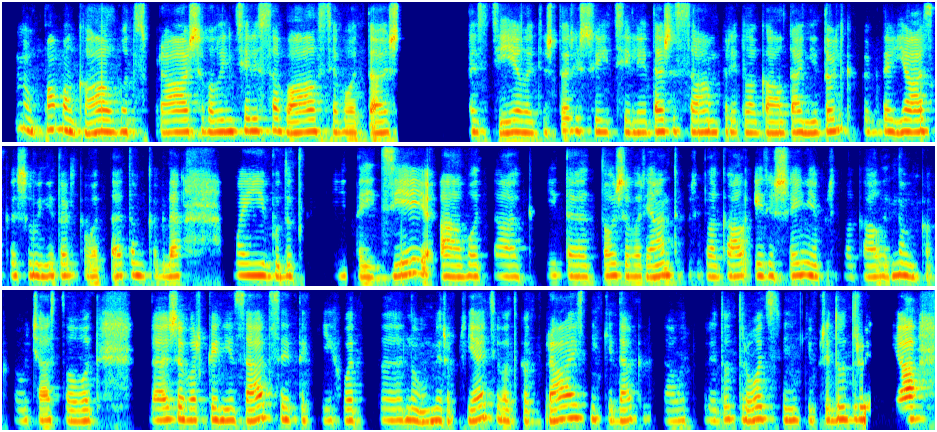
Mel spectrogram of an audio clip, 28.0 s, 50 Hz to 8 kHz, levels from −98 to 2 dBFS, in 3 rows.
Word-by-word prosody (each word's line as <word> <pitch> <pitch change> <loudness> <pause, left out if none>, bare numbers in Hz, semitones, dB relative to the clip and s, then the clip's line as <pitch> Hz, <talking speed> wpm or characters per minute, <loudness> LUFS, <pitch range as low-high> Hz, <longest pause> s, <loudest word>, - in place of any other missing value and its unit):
ну, 240 -5 -2
помогал, 205 -4 +2
вот, 200 0 -1
спрашивал, 200 +1 +2
интересовался, 210 -1 +2
вот, 95 - -2
да, 190 +1 +4
что - - +3 0.7
сделать, 195 -1 0
что 190 +4 +1
решить, 205 -2 -2
или 195 -1 -1
даже 205 +2 +4
сам 200 -1 0
предлагал, 190 -2 -2
да. 195 - +2
Не 185 0 +2
только 215 +4 0
когда 200 +1 -5
я 205 0 +4
скажу, 210 0 -2
не 200 +1 0
только 205 +1 -5
вот, 95 0 -4
да, 195 - +1
там, 210 -2 0
когда 195 -1 -2 0.5
мои 210 0 +3
будут 190 0 -3 0.3
какие-то 200 -3 -4
идеи, 200 +9 +1
а 190 -1 +2
вот, 195 0 -2
да, 190 -2 -5
какие-то 200 -2 -6
тоже 205 -1 +3
варианты 195 +2 0
предлагал 195 -1 -3
и 205 - +2
решения 205 +1 +2
предлагал. 190 -1 -6
Ну 205 0 +2
и 185 - -4
как-то 185 -1 -17
участвовал 180 - -2
вот 185 +1 -1 0.5
даже 205 +2 +4
в 195 - 0
организации 200 +3 +2
таких 195 0 -11
вот, 190 -1 0 0.2
э, 195 0 -4
ну, 195 -4 0
мероприятий, 195 +4 0
вот 185 -2 -1
как 175 -2 -8
праздники, 220 +1 +2
да, 185 +1 0
когда 210 -4 -14
вот 190 +1 -7 0.2
придут 210 +3 -6
родственники, 200 -1 0
придут 205 +2 +1
друзья. 210 0 +4
200 Hz, 135 wpm, -24 LUFS, 190-210 Hz, 0.7 s, да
